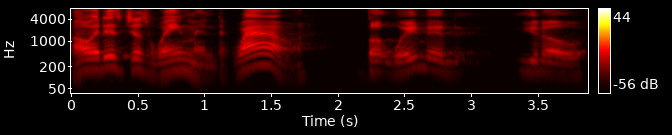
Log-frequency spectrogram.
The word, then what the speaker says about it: Waymond: it was Waymond wasn't it I think it's Raymond but I think he's pronounced it wait a minute it's just women and then the daughter is joy um yeah but like oh it is just women wow but Wayman you know I thought it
